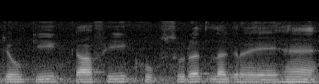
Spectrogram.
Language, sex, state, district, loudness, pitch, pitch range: Hindi, male, Uttar Pradesh, Jalaun, -27 LUFS, 115 Hz, 115-125 Hz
